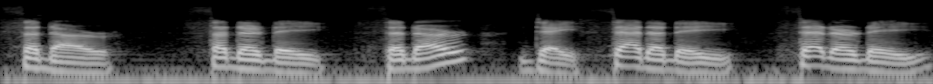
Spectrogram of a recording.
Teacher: আমেরিকানটা সাধারণত রৌটিক হয়ে থাকে। সো ওরা এই যে আর যেটা আছে র সাউন্ড, সেটা উচ্চারণ করে।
